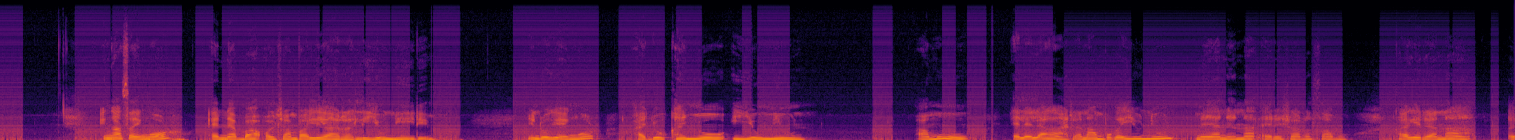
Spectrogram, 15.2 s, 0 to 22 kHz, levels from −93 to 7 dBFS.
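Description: A speech recording with two faults. Computer activity noise runs through the whole clip. It is a buzzy, chirping layer that pulses at roughly 150 times per second. It sits fairly high, perhaps 15 dB below the speech. It does not follow the talker. It rises and falls with something else. That points to a computer's load changes disturbing the ground shared with the audio circuit. Processor, graphics or mouse activity would do it. From 10.57 s to the end there is channel delay, heard as comb filtering. One channel lags the other by about one sample, a few hundredths of a millisecond. When the two are folded to mono, shared content cancels at regularly spaced frequencies. With so tiny an offset, the first notch lands near 20 kHz. The result is a slight dulling and loss of air at the very top, not obvious hollowness.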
